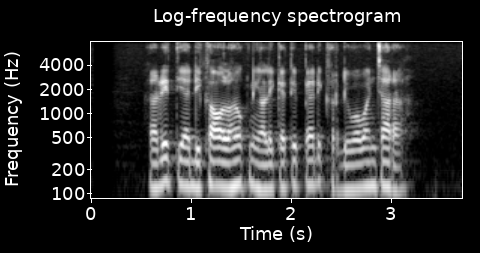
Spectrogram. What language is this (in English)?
Sundanese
